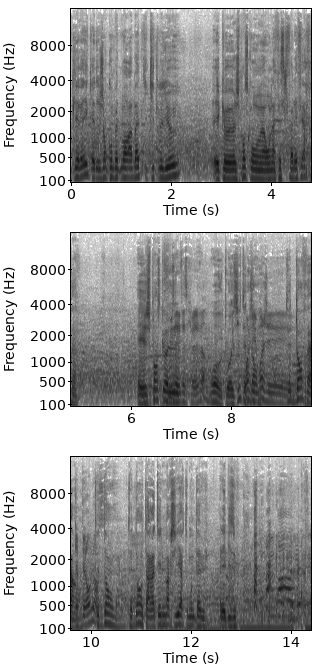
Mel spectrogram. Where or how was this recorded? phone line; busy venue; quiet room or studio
busy venue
